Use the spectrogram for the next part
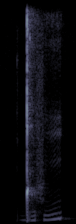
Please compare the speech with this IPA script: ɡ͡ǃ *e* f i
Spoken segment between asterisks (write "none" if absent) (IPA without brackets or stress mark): e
